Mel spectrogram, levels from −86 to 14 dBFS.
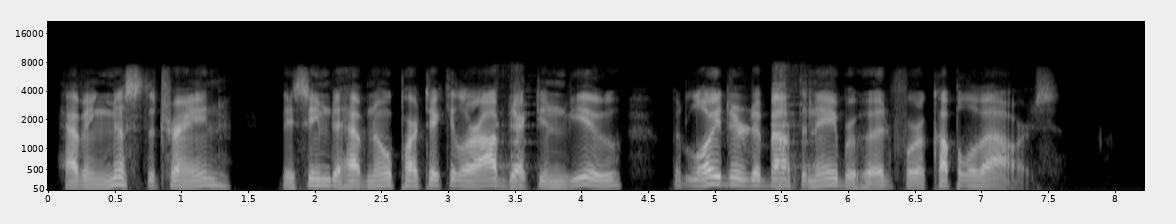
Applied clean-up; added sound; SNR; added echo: neural separator model SepFormer DNS4.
